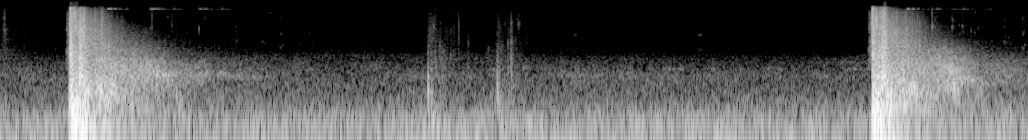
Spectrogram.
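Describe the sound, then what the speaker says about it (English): Two sharp, loud gunshots about six seconds apart fire at rats in the game Quarantine Zone, with a couple of faint clicks between them over a quiet background and no talking. "Maybe I'll shoot the rats after all."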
